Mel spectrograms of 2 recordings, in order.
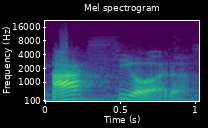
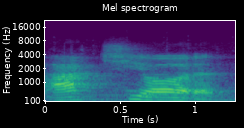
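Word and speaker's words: Hatiora: Outra regra do latim científico é que se a sílaba TI na sequência tiver uma vogal, então ela tem som de si, né? Então a gente não fala atiora. Esse TI vira som de si e fica aciora.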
